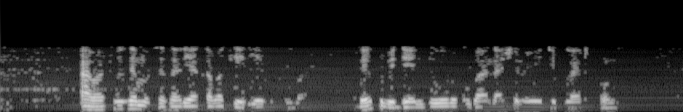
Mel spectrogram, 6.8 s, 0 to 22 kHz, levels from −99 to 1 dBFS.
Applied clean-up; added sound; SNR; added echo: classical method spectral subtraction.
